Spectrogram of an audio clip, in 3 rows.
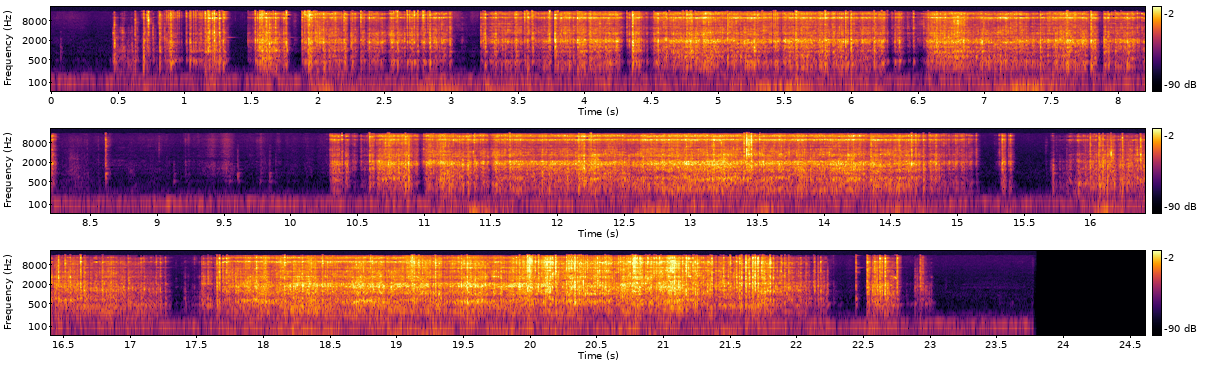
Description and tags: Antique Coffee Grinder With Beans
Grinding coffee beans in a vintage / antique hand-crank coffee grinder (circa 1930s), with a hollow wooden base and drawer to catch the grinds.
